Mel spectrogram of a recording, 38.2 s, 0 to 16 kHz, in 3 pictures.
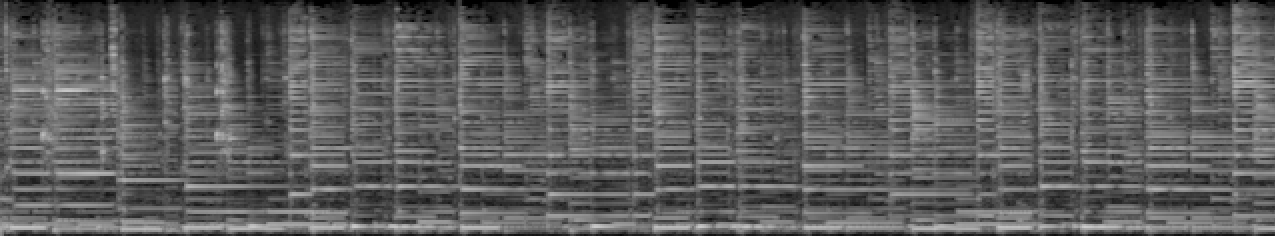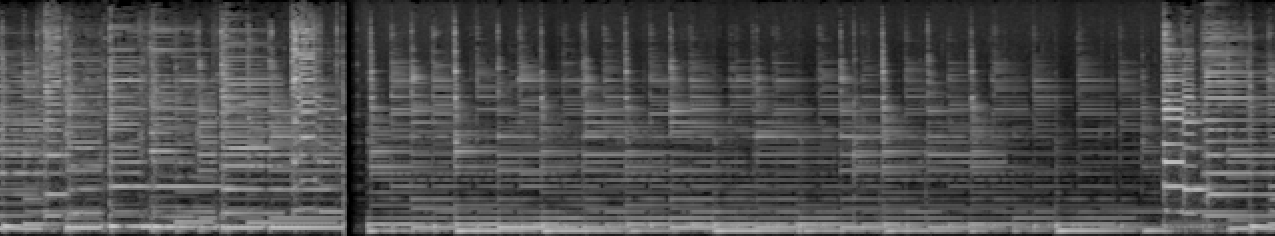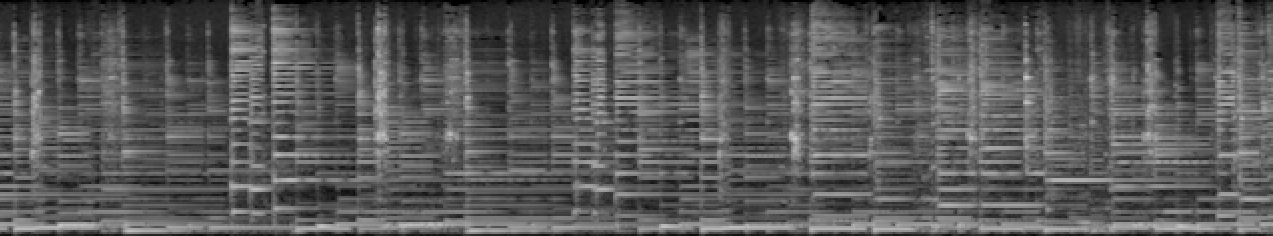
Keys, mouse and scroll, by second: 0.0 click, 3.4 Tab, 3.8 click, 4.3 alt+z, 4.8 middle click, 5.2 ctrl+s, 5.3 click, 5.5-6.8 right drag, 7.2 click, 7.7 /, 8.2 click, 8.5-9.2 scroll down 6, 9.2-10.4 middle drag, 10.4 ctrl+s, 10.5 middle click, 10.9-11.9 scroll up 3, 11.1 shift+middle click, 11.5 middle click, 12.1-13.3 middle drag, 13.3 scroll up 1, 13.6 ctrl+s, 13.8 click, 14.1 Tab, 14.3 scroll up 2, 14.9 middle click, 15.2 scroll up 1, 16.8 3, 17.3 2, 17.5 click, 18.5 alt+shift+click, 19.0 middle click, 19.8 scroll up 1, 19.9 click, 20.4 middle click, 20.6-21.3 scroll up 1, 21.3 click, 21.9 alt+shift+click, 22.4-23.8 middle drag, 23.8 click, 24.6 alt+shift+click, 25.3-27.1 middle drag, 27.1 alt+shift+click, 28.5 alt+middle click, 29.1 alt+z, 29.7 shift+middle click, 30.5 s, 32.4 s, 35.8 middle click, 36.3 alt+z, 36.4 click, 36.8-37.1 scroll down 1, 37.1 middle click, 37.5 scroll up 1, 37.6 Tab, 37.8 middle click.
